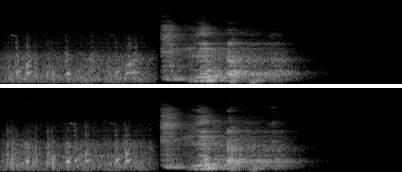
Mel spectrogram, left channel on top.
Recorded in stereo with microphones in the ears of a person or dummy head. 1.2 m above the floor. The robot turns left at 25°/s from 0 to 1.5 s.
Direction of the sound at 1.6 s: 50° right (ahead or behind).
